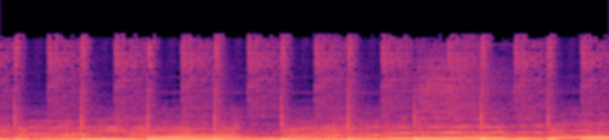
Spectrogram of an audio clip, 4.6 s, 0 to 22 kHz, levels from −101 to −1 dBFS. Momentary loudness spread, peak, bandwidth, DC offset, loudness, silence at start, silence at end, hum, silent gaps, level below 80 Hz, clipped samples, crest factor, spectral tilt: 3 LU; -4 dBFS; 17 kHz; under 0.1%; -21 LUFS; 0 s; 0 s; none; none; -26 dBFS; under 0.1%; 16 dB; -6.5 dB/octave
